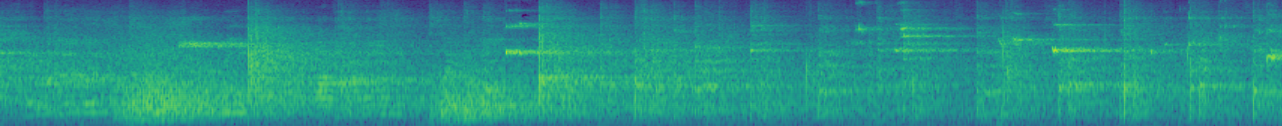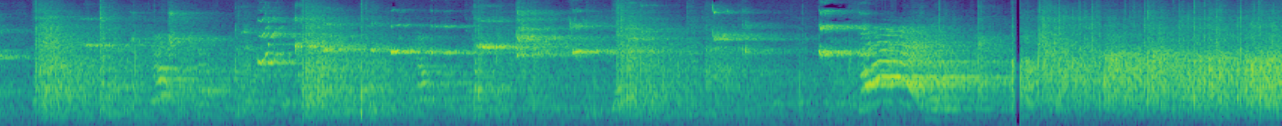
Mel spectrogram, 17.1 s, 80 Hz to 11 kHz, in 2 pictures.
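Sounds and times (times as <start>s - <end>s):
rackets hitting shuttlecock: 0.1s - 14.3s
shoes squeaking on court floor: 1.2s - 14.6s.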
